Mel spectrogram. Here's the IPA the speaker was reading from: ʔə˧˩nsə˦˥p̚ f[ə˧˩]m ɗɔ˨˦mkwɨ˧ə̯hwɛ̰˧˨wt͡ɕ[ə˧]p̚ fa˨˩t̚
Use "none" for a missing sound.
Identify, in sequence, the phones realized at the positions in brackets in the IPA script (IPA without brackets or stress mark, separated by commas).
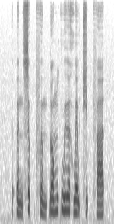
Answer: ə˧˩, ə˨˩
